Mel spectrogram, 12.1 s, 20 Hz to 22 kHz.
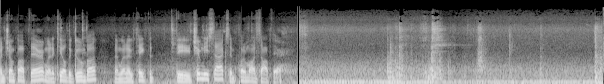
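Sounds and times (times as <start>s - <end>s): steady low rumble: 0.0s - 12.0s
metal pipe knocks and clanks: 7.8s - 11.0s.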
